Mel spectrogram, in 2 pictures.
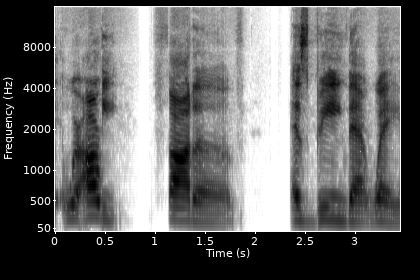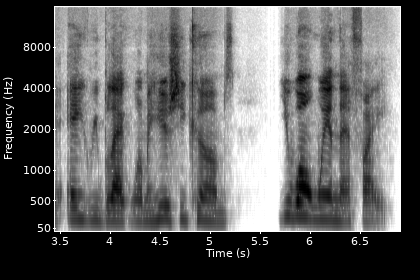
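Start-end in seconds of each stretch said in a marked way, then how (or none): none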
